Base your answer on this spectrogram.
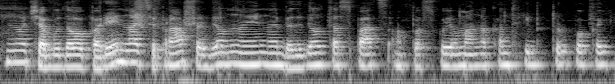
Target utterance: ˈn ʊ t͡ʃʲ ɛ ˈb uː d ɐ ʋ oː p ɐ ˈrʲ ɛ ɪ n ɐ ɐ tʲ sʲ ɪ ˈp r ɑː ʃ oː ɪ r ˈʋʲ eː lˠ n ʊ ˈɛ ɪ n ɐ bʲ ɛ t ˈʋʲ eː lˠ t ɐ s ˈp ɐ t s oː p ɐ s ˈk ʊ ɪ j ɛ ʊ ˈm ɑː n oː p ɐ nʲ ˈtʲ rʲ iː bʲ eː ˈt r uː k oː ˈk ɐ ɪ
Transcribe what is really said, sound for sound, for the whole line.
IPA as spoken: ˈn ʊ t͡ʃʲ ɛ ˈb uː d ɐ ʋ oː p ɐ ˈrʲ ɛ ɪ n ɐ ɐ tʲ sʲ ɪ ˈp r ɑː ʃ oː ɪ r ˈʋʲ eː lˠ n ʊ ˈɛ ɪ n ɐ bʲ ɛ t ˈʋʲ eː lˠ t ɐ s ˈp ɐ t s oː p ɐ s ˈk ʊ ɪ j ɛ ʊ ˈm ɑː n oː k ɐ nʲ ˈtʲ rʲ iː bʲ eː ˈt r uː k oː ˈk ɐ ɪ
